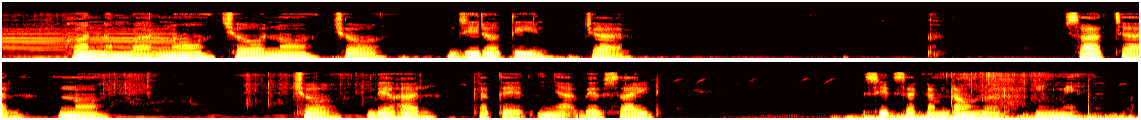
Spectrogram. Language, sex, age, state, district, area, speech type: Santali, male, 30-45, Jharkhand, Seraikela Kharsawan, rural, read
